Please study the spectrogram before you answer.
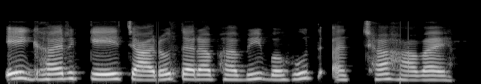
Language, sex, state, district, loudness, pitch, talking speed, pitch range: Chhattisgarhi, female, Chhattisgarh, Rajnandgaon, -15 LUFS, 235 Hz, 125 wpm, 215-250 Hz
